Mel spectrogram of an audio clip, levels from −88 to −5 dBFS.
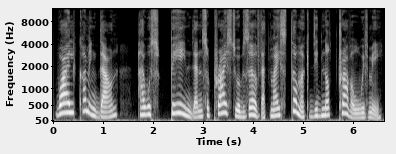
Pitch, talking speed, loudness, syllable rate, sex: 205 Hz, 165 wpm, -18 LUFS, 4.7 syllables/s, female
